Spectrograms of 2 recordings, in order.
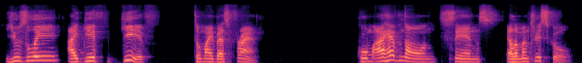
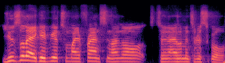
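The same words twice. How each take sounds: First: "gift" stressed, pauses after "gift" and "friend"; unhurried phrases, focus on "gift", pause before "whom"; phrased with stress. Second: Rushed straight through from "Usually" to "school", no pauses; no intonation. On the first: Teacher modelling sentence stress, pausing between "gift", "friend", "whom". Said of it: "Stress means what is the, the focus". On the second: Teacher showing what to avoid, "Usually" to "school" rattled off unstressed. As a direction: run "Usually" to "school" fast, nothing stressed. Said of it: "there's no intonation there".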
